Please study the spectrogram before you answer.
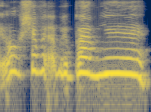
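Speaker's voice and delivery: high, soft squeaky praise; mock fanboy squeal; high mock gush. High mock rave over track.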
